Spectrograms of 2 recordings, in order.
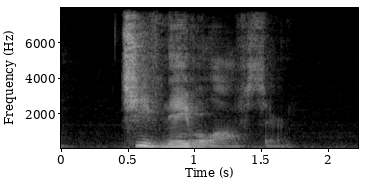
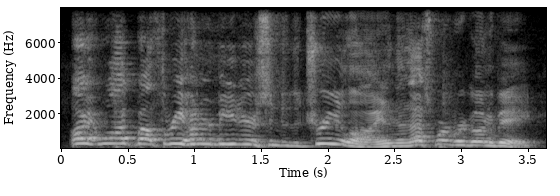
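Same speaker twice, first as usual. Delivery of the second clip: barking sergeant order; 11 semitones higher, 5 dB louder than usual. Retold or imitated.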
